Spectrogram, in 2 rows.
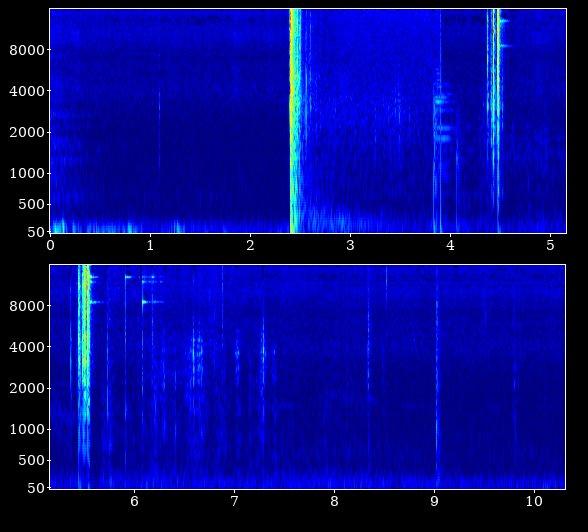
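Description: Wind buffets the microphone at first. About two and a half seconds in, a single shot from a Swiss K31 rifle firing GP11 7.5×55 mm surplus ammunition cracks out, with a short echo trailing after it. Over the next three seconds come a few sharp metallic clacks.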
